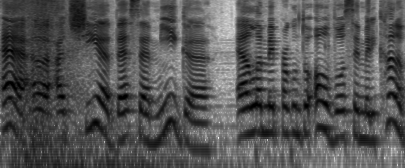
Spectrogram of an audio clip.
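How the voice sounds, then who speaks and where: A woman with an English accent and lively intonation, with music in the background. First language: English (speaking Portuguese). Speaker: English teacher. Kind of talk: casual chat. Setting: podcast studio. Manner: halting.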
